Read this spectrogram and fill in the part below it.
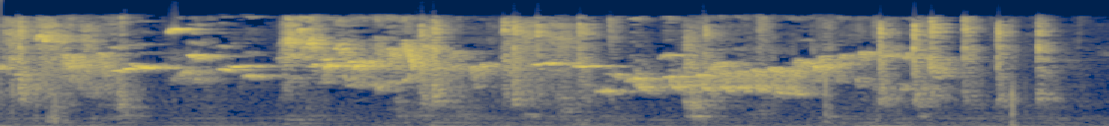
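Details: A male magpie-robin calls to a female, inviting her to mate. The call is a fast jumble of harsh squawky notes and whistled slurs, with clicking sounds and faint background noise.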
